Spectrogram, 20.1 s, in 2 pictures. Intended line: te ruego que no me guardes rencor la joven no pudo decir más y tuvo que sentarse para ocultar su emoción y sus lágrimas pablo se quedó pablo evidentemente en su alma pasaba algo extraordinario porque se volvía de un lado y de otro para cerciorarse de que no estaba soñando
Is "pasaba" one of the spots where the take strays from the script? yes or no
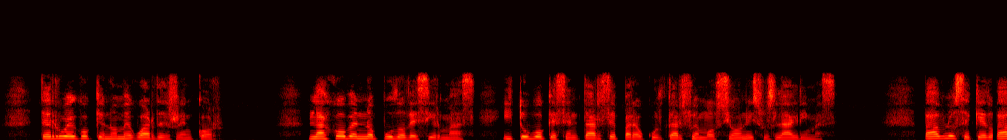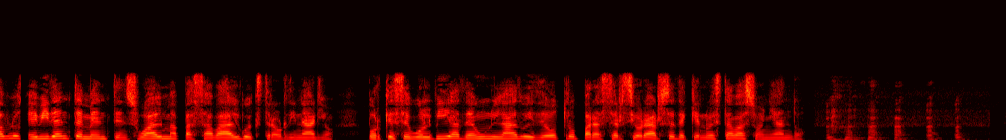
no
